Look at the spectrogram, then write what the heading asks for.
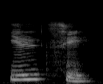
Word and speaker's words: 잃지: 지읒 comes after the final consonant 리을, 히읗. It is pronounced 츠 sound. 잃지.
